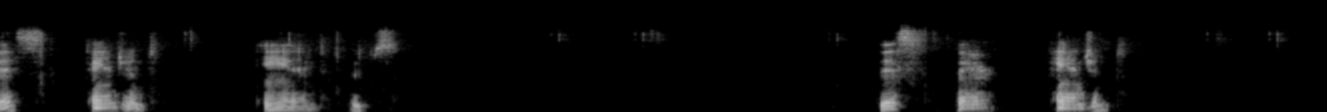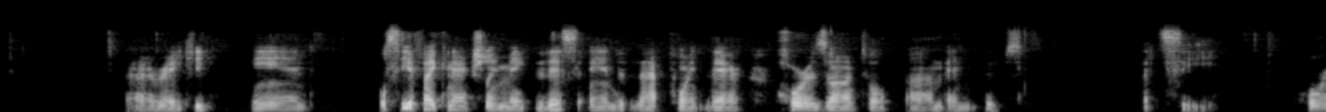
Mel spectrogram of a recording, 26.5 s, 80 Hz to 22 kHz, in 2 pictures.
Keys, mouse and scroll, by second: 0.2 ctrl+shift+click, 1.6-4.0 typing, 1.8 ctrl+click, 2.8 click, 5.5 click, 6.3 click, 6.5 click, 8.3 click, 9.2 shift+click, 12.0 click, 12.7 click, 13.3 Escape, 14.8-17.1 drag, 17.2 click, 18.7-20.4 shift+drag, 20.4 scroll down 1, 20.4-21.2 scroll up 2, 21.2-22.1 scroll up 1, 22.1 scroll up 1, 22.2 shift+h, 23.5-26.5 drag.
